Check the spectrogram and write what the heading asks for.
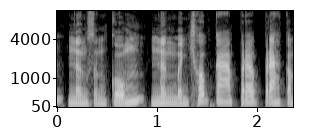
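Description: Speech only: one voice talking steadily, with short pauses between phrases.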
